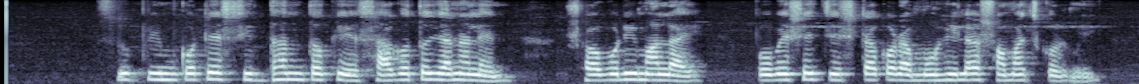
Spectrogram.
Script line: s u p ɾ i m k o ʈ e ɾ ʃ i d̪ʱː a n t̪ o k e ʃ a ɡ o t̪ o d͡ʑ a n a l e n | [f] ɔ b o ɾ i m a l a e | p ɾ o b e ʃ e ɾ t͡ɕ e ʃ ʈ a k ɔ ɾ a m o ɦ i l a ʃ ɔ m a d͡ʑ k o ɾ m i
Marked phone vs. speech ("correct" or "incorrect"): incorrect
